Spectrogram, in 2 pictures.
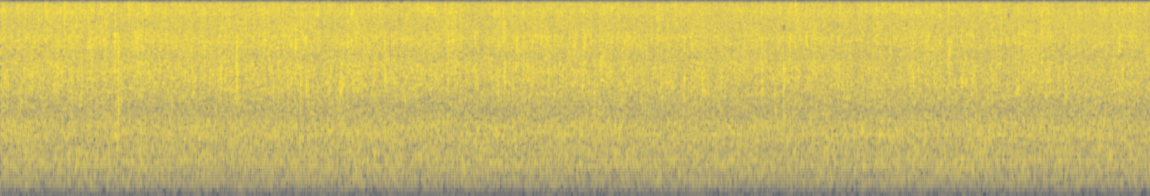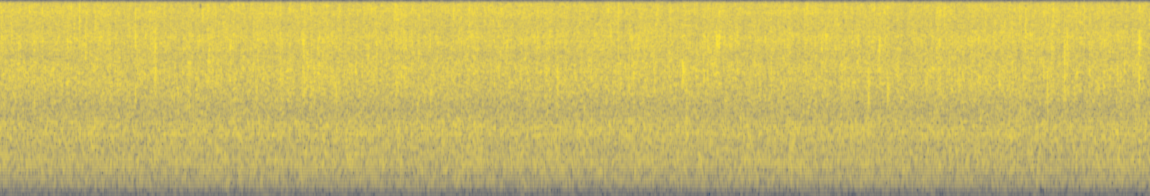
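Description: Steady rain falling: an even hiss of drops with small scattered ticks, unchanging throughout.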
